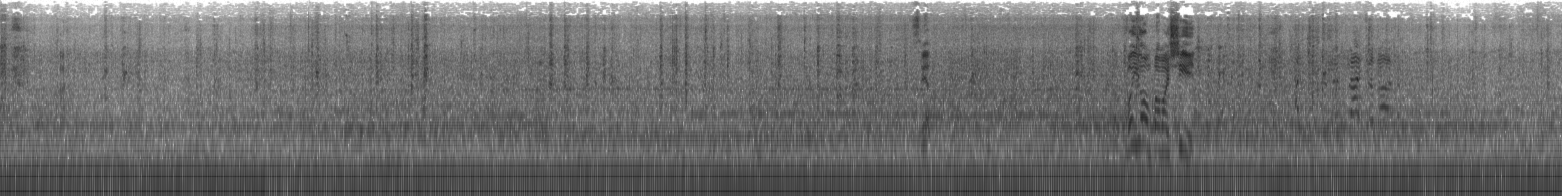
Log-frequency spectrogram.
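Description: A tractor engine idles with a steady low rumble nearby.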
